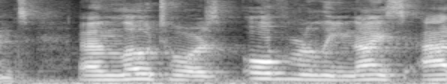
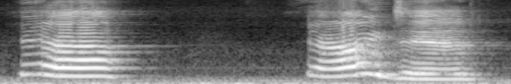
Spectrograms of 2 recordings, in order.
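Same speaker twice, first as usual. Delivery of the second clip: high, deflated admission; sheepish Lance; 12 semitones higher, 4 dB louder, slower than usual. Acted. Lance admitting to Hunk he messed up, high and sheepish. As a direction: own up in a high voice.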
